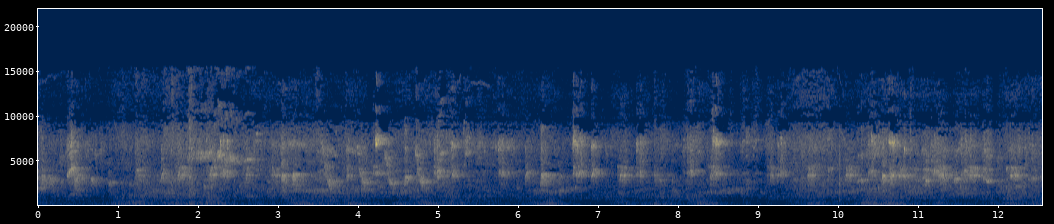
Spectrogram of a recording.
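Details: Gouldian finches in a breeding aviary setup in Peshawar, a busy flock chorus of thin, high chirps and short tweets overlapping continuously, with no clear pauses.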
